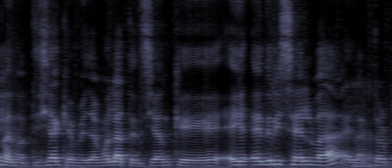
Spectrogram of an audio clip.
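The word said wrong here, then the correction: Idris Elba: Idris Elba.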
